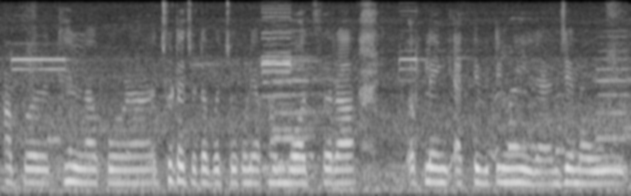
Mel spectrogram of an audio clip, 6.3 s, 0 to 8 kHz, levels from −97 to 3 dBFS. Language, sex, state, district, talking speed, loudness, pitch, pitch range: Garhwali, female, Uttarakhand, Tehri Garhwal, 150 wpm, -16 LUFS, 205 Hz, 200-215 Hz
